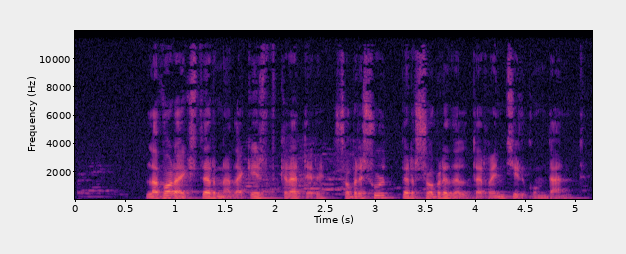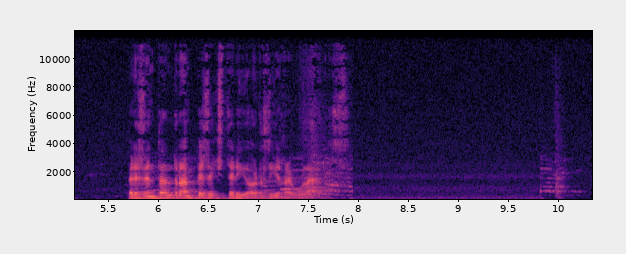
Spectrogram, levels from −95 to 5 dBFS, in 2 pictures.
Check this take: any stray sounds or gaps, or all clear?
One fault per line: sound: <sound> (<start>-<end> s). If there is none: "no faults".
no faults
